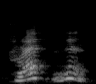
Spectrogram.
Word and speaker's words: breath: 발음 기호를 보면 숨이라고 명사를 말할 때는 breath라고 말하고 breathe라는 동사, 숨쉬다라고 할 때는 이도 붙이고 발음도 i로 바뀌어서 breathe 이렇게 바뀌어요. 그러면 숨이라고 말할 때는 breath, 숨을 쉬다라고 할 때는 breathe 이렇게 바뀌는 거죠.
